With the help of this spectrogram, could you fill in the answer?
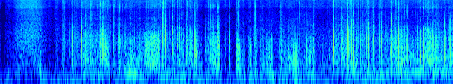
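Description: Fingertips and short nails scratch and tap a beige woven linen fabric cushion lying flat. Dry, crackly scratching and soft rustling fill the clip, broken by quick, sharp little taps. The sound sits mostly in the mid-range with little deep low end.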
